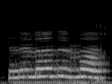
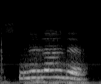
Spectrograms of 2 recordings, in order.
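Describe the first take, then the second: First: Irritated declaration. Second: Said in the usual way. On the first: Real, not acted.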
